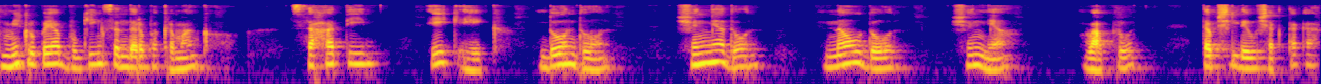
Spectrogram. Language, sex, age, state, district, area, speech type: Marathi, male, 30-45, Maharashtra, Satara, urban, read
